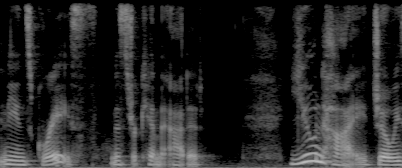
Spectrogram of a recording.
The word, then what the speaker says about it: Unhei: miss and it means grace mr kim added yoon hai joey said slowly and this time perfectly it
